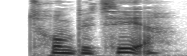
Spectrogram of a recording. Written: trompeter

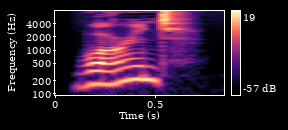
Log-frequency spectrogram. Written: warrant

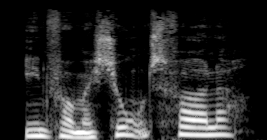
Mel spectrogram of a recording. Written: informationsfolder

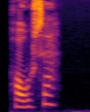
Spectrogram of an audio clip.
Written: hovsa

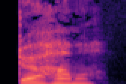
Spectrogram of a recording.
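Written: dørhammere

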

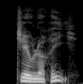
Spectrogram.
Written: djævleri

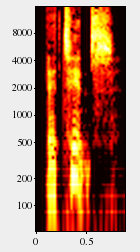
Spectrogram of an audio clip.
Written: latens

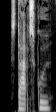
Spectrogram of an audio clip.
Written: STARTSKUDDET

